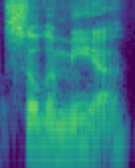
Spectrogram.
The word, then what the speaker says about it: Solomea: most applicable to young people today okay well solia uh is is the way you pronounce it um by the way I just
